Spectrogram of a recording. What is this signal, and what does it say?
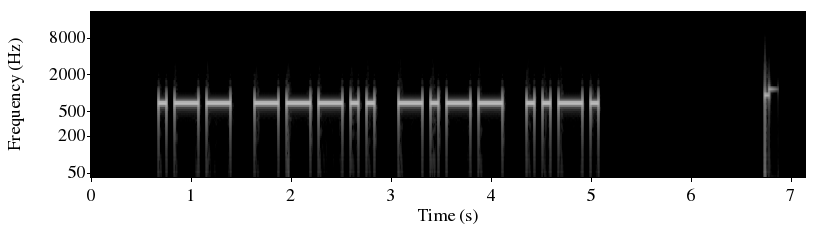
Morse code, heard as a keyed tone, about 15 wpm, 700 Hz. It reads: W8YF
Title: USA Call Signs - 4 Characters - 2x Character Spacing - 15wpm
